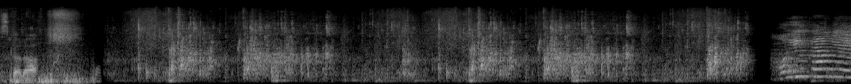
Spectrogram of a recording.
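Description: Water splashes and pours from a spout.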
